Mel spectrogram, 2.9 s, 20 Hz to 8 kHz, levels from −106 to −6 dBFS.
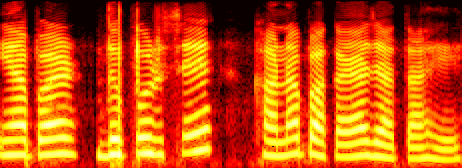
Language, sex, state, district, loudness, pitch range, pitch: Hindi, female, Bihar, Sitamarhi, -17 LUFS, 230-275 Hz, 265 Hz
